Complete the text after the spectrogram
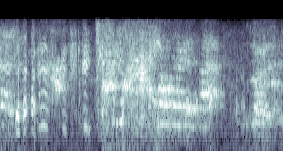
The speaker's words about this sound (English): All right, all four are outside the ring. I can't tell what's going on. I hear a lot of screaming.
